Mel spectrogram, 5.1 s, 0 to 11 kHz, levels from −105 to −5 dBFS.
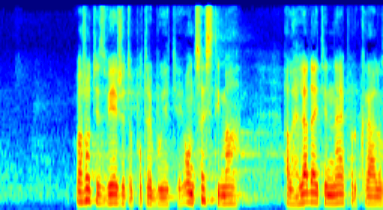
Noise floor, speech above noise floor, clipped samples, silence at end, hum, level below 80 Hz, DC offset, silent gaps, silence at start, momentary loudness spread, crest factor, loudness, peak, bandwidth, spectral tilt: -58 dBFS; 37 dB; under 0.1%; 0 s; none; -72 dBFS; under 0.1%; none; 1 s; 7 LU; 22 dB; -22 LUFS; -2 dBFS; 10 kHz; -5.5 dB/octave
